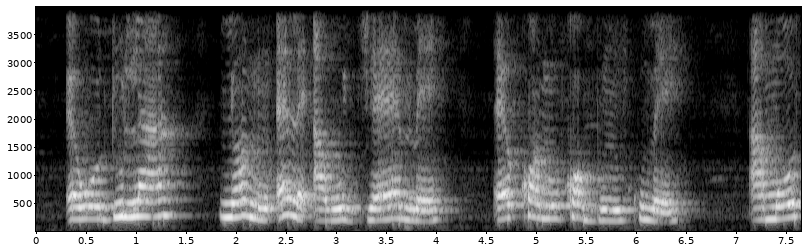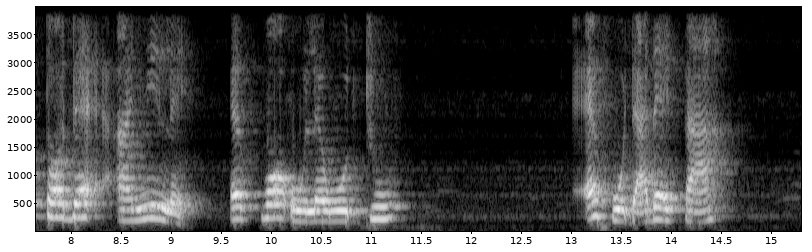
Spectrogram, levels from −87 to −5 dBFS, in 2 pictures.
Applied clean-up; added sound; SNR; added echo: none; none; none; reverberation time 0.5 s.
